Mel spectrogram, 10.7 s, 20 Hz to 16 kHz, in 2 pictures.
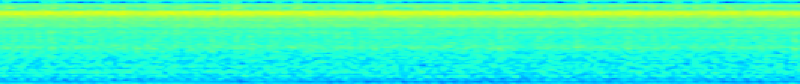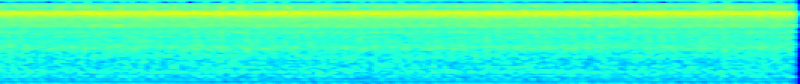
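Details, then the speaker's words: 1978 Ford Mustang 2.3 four-cylinder, first long run in decades, new aluminum radiator: idle smoothing out but a constant raspy chattering noise from the front of the engine, from a loose, slipping alternator belt. "but start to kind of smoothing out throughout me running it, besides that loose alternator belt that's making all that noise up front."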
